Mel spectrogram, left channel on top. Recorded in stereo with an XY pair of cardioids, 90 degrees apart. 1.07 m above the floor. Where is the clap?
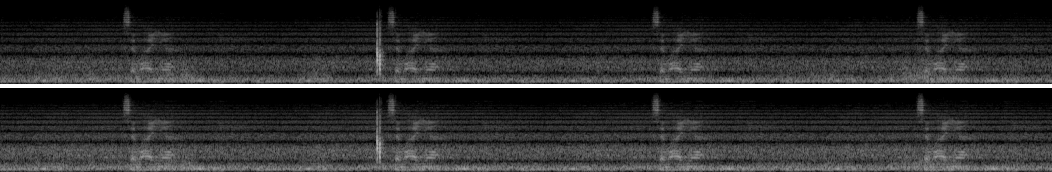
10° right.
